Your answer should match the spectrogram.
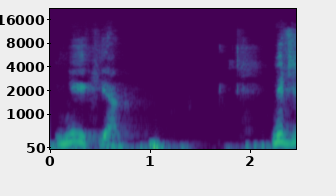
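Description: A man's voice: a brief utterance at the start, a short pause, then a few faint mouth clicks just before he speaks again.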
